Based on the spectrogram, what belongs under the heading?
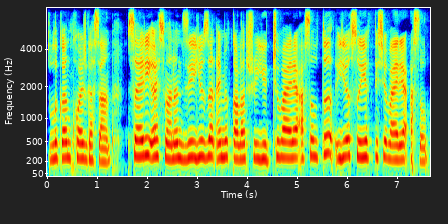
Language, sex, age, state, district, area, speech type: Kashmiri, female, 18-30, Jammu and Kashmir, Kulgam, rural, spontaneous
